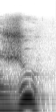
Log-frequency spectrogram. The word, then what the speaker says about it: joue: La joue. La joue. Final E not pronounced here.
